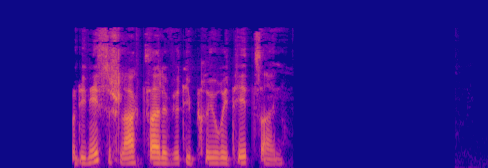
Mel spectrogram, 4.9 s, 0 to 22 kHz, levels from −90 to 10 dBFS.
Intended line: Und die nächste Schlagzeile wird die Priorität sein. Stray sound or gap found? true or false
false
